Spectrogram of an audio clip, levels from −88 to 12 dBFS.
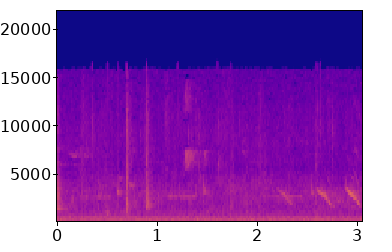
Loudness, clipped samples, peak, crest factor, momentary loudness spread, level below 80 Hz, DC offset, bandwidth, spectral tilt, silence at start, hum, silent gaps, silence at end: -38 LUFS; under 0.1%; -18 dBFS; 22 dB; 4 LU; -54 dBFS; 0.4%; 17 kHz; -3 dB/octave; 0 s; none; none; 0 s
